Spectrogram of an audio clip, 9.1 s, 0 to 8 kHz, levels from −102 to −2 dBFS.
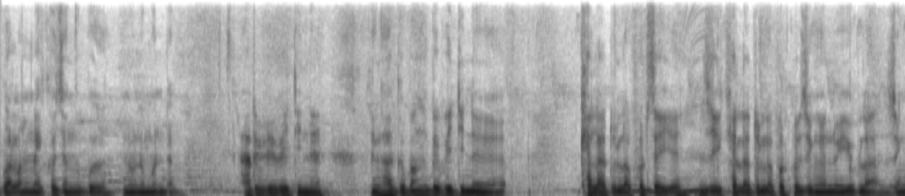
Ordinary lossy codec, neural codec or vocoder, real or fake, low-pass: none; none; real; none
